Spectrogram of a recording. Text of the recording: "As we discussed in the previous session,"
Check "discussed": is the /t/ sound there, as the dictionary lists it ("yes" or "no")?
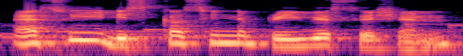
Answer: no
